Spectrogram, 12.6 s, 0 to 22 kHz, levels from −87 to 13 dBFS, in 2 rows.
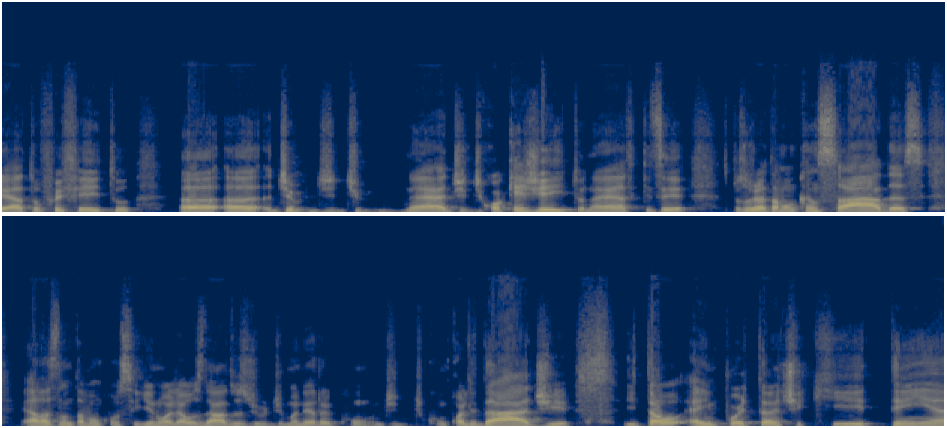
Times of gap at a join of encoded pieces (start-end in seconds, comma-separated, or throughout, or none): none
